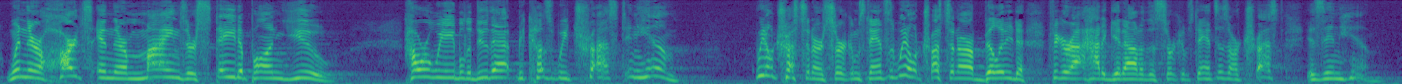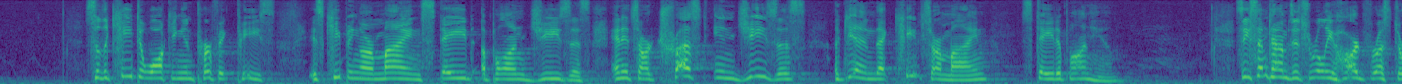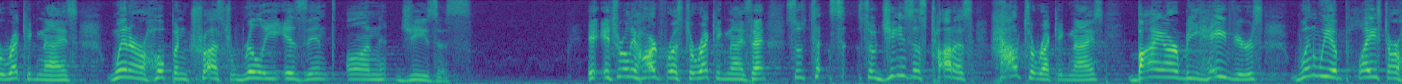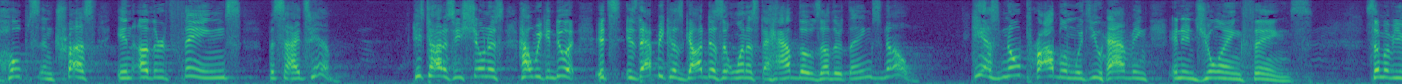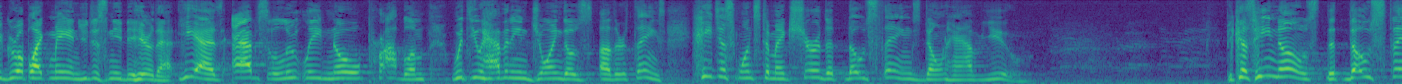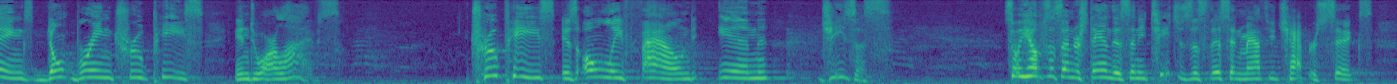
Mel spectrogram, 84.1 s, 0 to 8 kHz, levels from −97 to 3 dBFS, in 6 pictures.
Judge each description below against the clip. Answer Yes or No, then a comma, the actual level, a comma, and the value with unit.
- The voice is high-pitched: Yes, high, 215 Hz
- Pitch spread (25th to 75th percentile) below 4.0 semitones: No, average, 4.5 semitones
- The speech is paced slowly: No, average, 170 wpm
